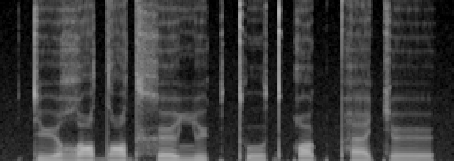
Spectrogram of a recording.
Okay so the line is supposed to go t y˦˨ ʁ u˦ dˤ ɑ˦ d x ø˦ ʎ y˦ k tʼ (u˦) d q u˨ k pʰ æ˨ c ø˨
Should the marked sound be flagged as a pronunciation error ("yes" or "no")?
yes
